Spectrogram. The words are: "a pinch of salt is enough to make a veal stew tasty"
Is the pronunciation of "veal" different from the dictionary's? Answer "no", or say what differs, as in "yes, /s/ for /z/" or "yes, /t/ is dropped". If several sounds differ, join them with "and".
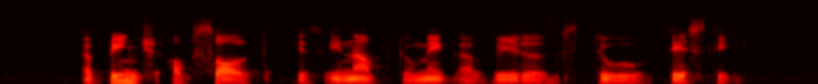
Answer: yes, /w/ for /v/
